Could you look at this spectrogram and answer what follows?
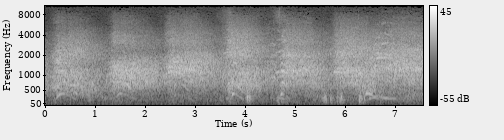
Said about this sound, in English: As a Texas death match, and this one certainly appropriately, there's the 30 seconds, and here's a count. Now listen to the crowd count.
